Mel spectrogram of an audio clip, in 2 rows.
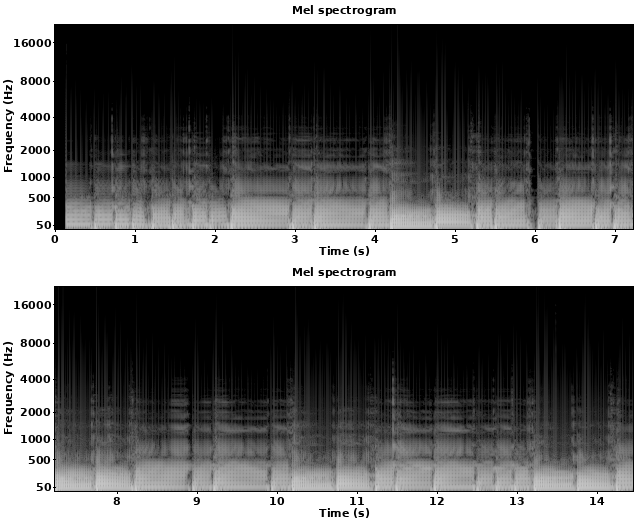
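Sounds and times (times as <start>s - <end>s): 
bass: 0.0s - 14.4s.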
